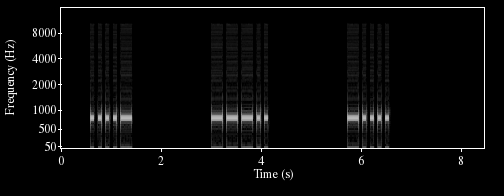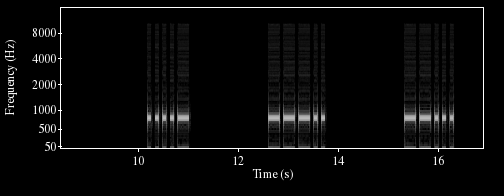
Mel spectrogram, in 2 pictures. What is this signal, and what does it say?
Morse code, heard as a keyed tone, about 16 wpm, spaced as for 5 wpm, 800 Hz. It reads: 486 487
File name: CW Code Groups @5WPM / RST's / Various RST No's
